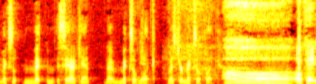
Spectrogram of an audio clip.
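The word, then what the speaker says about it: Mxyzptlk: yeah you nailed mix see I can't no Mixel click Mr Mixel click oh okay so look we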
